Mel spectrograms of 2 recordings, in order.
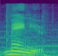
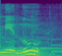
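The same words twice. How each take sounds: First: The word is pronounced the English way. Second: The word is pronounced the Portuguese way. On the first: "se escreve igual em inglês, mas se fala diferente" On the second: "A tecla menu"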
